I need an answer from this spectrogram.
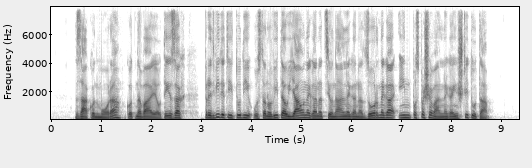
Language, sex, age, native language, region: Slovenian, male, 30-49, Slovenian, Central Slovenia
